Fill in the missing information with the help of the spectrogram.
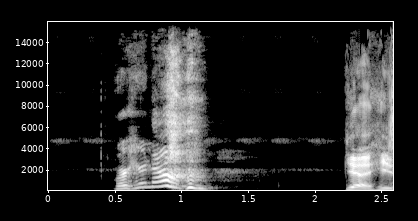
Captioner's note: chuckles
